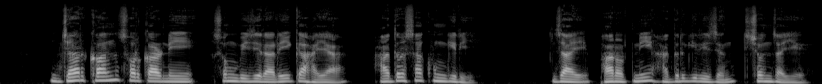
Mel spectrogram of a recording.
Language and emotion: Bodo, neutral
